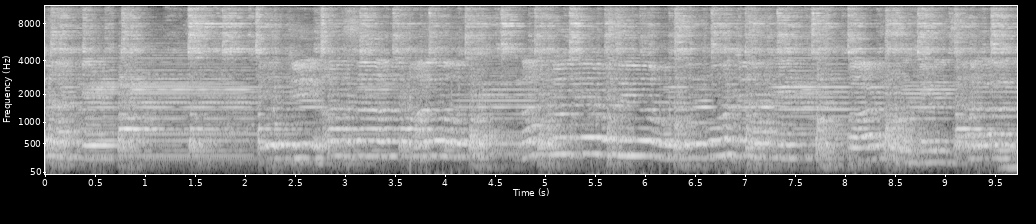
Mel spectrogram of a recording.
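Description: Live Rajasthani folk music: a man singing over harmonium and dholak, with a quick, steady beat of high percussion.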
